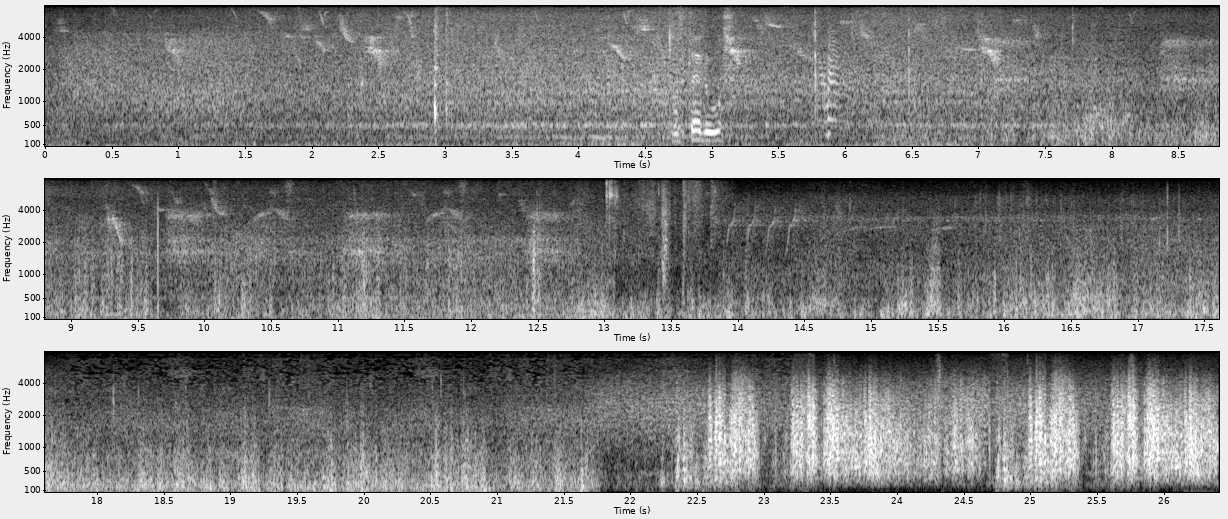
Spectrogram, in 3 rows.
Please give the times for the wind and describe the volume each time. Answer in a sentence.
The wind can be heard from 0.0 to 26.3 s, getting louder.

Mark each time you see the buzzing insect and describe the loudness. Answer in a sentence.
You can hear the buzzing insect from 0.0 to 26.3 s, getting quieter.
